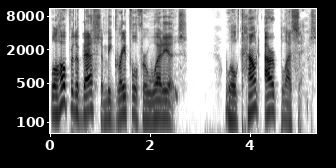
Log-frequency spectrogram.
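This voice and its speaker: A man with a fairly high pitch and a bright, sharp tone speaks at a fairly slow pace with lively intonation. The sound is dry and close with no echo, in a very clean recording against a silent background. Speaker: author reading his own book. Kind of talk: bedtime story reading.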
